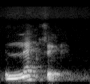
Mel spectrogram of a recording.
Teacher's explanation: lec is the tonic in the sense of stressed syllable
